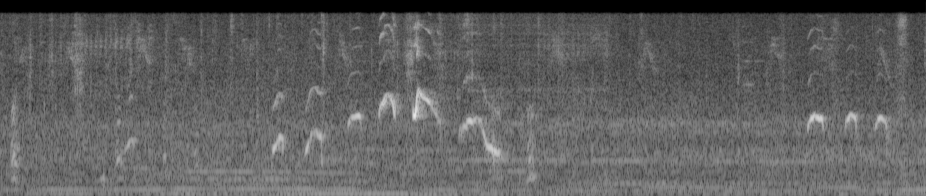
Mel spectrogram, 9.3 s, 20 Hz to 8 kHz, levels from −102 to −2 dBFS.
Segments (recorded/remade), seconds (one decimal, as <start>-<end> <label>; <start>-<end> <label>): 0.0-4.6 recorded; 4.6-6.1 remade; 6.1-9.3 recorded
